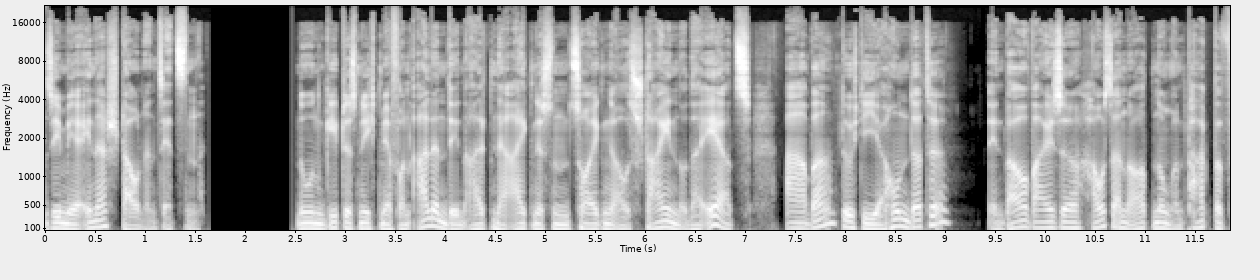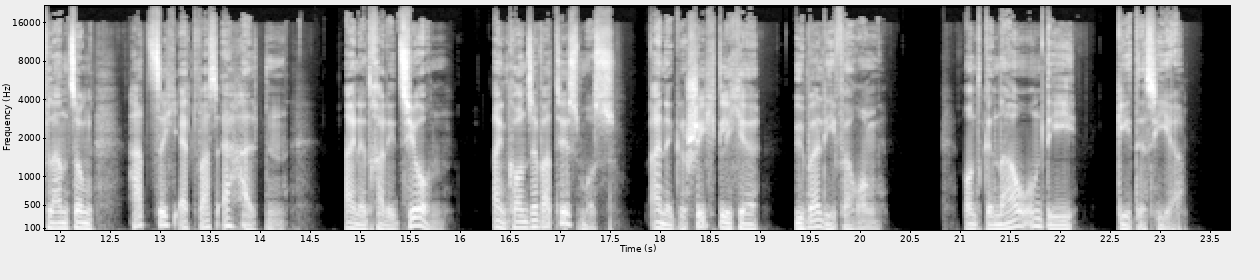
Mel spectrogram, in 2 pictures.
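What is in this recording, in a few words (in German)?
Reisehörbuch Paris, Sprecher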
